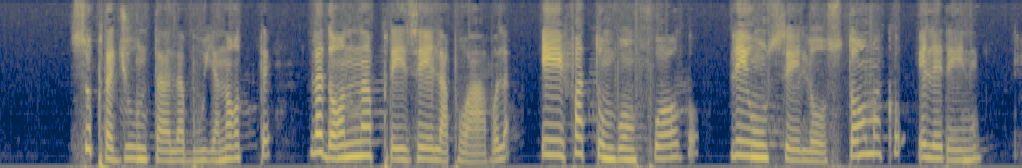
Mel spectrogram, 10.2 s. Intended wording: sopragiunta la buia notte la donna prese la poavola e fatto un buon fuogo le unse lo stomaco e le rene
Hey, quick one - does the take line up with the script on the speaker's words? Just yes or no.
yes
